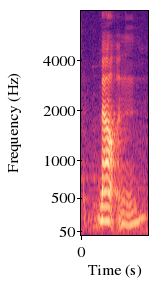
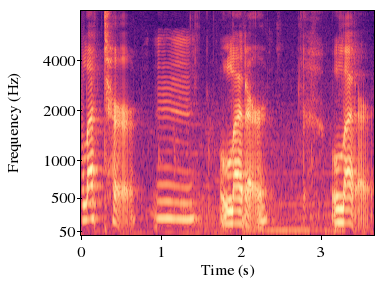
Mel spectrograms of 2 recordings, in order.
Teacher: it's kind of like a stop it's kind of like this pause in the middle of the sound and that is the glottal stop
